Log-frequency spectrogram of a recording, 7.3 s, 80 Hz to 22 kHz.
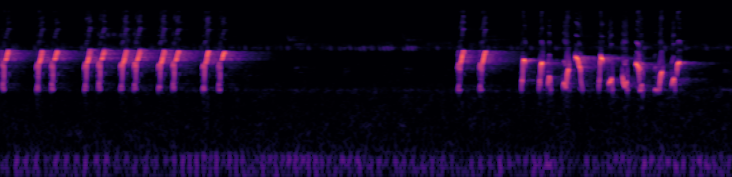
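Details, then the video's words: Nok dok taeng song in the 'pleng berl' style, played so young birds copy it and to lure wild birds. Two loud phrases of rapid, clipped whistles are split by a quiet pause, the second phrase busier and more warbled. "เสียงนกดอกแตงEp.5 Birds sounds เพลงเบิ้ล เปิดให้ลูกนก-ลูกเสอร้องตาม"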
